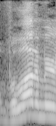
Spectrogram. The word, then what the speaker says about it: Volodymyr: So Volodymyr Zelensky, which if you say it quickly enough and naturally enough, you wouldn't hear that extra syllable anyway, or at least you detect it maybe, but not be sure what to do with it in English.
